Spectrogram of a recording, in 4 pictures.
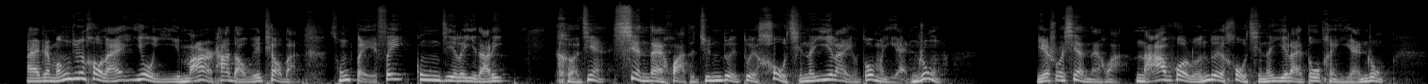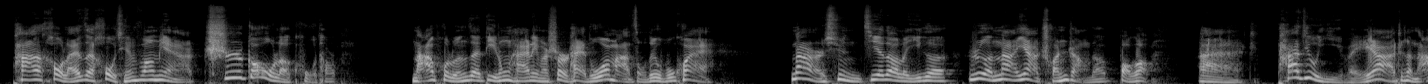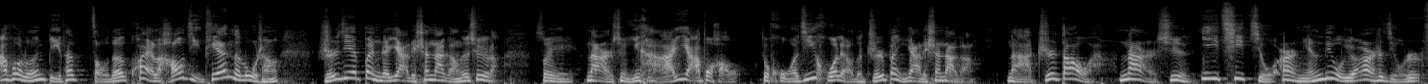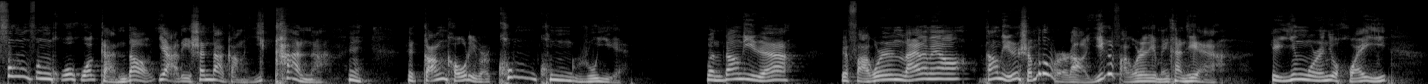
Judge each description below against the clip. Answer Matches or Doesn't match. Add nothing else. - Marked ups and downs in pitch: Matches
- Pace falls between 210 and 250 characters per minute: Doesn't match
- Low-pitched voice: Doesn't match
